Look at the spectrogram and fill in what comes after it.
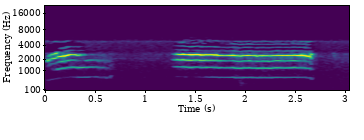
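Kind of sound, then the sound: animal, cat meowing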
